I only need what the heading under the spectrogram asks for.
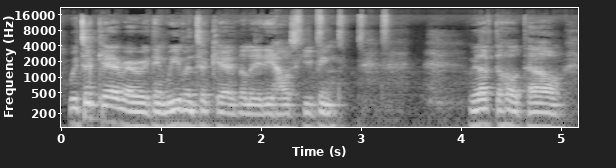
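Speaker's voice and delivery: usual speaking voice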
